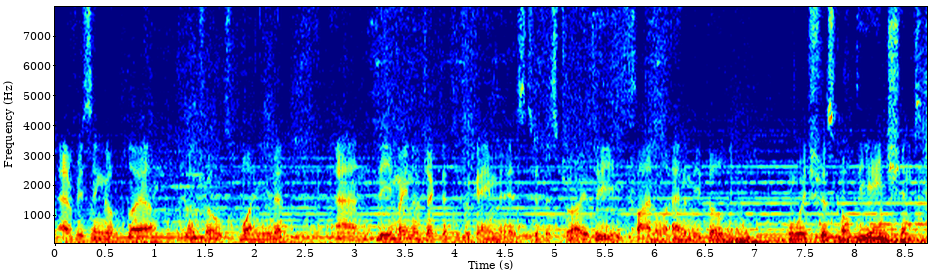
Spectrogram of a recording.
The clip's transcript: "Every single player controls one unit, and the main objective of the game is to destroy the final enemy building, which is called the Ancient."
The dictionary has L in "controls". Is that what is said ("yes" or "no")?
yes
